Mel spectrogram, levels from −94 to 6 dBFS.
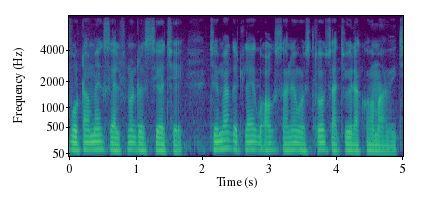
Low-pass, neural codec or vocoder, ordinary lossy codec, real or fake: none; none; none; real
